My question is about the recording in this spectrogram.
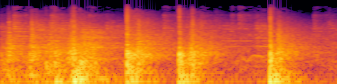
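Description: Bare feet and body striking an inflatable airtrack: four sharp thuds spread over a few seconds, the last the loudest.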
